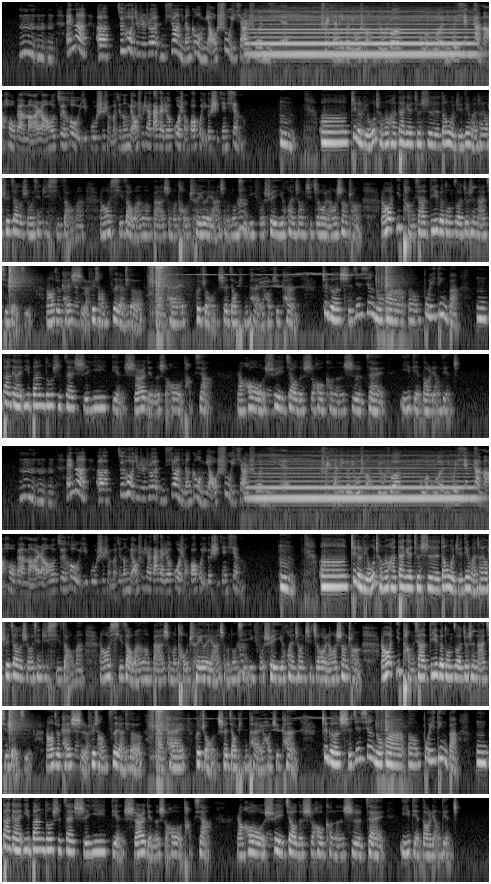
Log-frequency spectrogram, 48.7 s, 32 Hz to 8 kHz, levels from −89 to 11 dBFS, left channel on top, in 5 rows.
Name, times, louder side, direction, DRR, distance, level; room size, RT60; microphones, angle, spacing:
voice 1, 0.3-5.7 6.3-8.0 8.3-14.6 24.2-24.5 30.7-31.0 43.9-44.4, left 1 dB, 80° left, 1.2 m, -32 dB
sound 1, 4.8-9.7, equal, 60° left, 0.5 m, -21 dB
voice 2, 15.3-29.8 30.1-32.0 32.3-35.4 35.6-38.3 38.7-43.1 43.7-46.6 46.9-48.1, right 4 dB, 50° right, 0.5 m, -25 dB
sound 2, 28.9-29.0 29.3-29.9 31.7-31.8 32.1-37.4, left 3 dB, 10° left, 0.3 m, -32 dB
2.6 x 2.1 x 2.3 m
head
